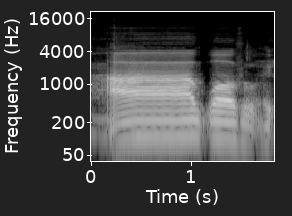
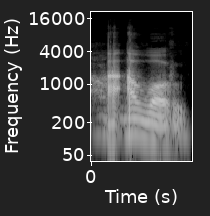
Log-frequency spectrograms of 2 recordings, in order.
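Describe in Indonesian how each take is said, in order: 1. Di awal menyatu menjadi satu vokal panjang. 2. Di awal terdengar dua hamzah. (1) "Kemudian diidgham kan jadi apa?" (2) "hamzah satu miliknya Allah, kemudian hamzah istifham"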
